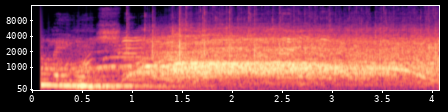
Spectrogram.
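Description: Concert audience cheering, many high voices held together in a sustained shout, heard from among the crowd. A lower voice sounds briefly at the very start.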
